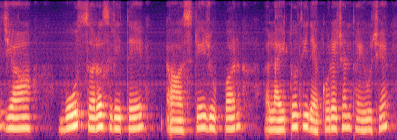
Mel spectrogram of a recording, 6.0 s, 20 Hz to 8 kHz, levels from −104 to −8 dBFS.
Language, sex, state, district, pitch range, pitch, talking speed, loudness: Gujarati, female, Gujarat, Valsad, 185-205 Hz, 195 Hz, 120 wpm, -18 LUFS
